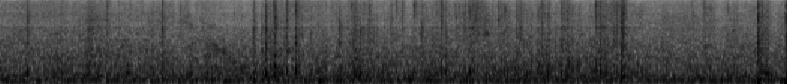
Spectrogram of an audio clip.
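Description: Quiet bus cabin: a faint murmur of voices with scattered light clicks and taps.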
